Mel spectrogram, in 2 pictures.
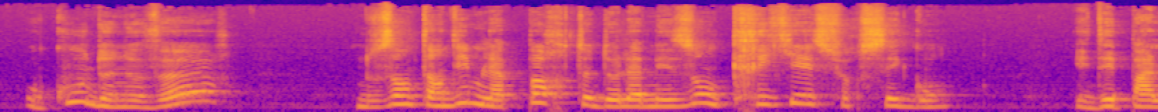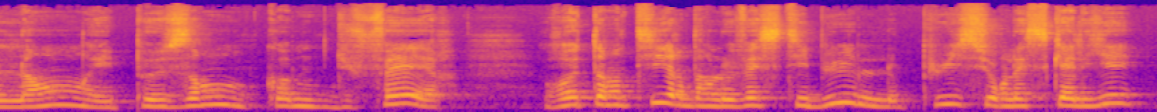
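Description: A woman narrating a gothic tale aloud in a slow, measured, dramatic reading. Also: a little high, dark tone. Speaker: audiobook reader. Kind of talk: literary audiobook narration.

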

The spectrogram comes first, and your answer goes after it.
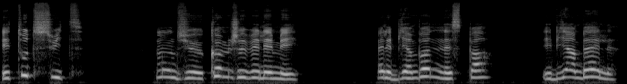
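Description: High bright excitable young girl, pleading and breathless, dry close sound, as a woman reads her. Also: measured pace, no echo. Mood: eager. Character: young naive excitable girl, vain and romantic. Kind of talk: audiobook character reading.

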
